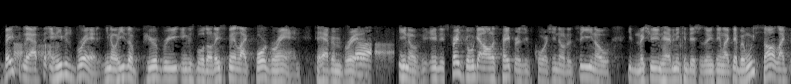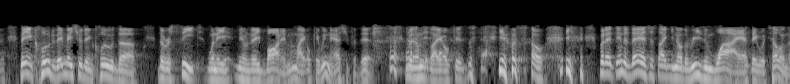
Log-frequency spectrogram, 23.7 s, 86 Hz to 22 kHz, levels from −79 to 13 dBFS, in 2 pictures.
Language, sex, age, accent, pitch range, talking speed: English, male, 30-49, American, 105-140 Hz, 285 wpm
